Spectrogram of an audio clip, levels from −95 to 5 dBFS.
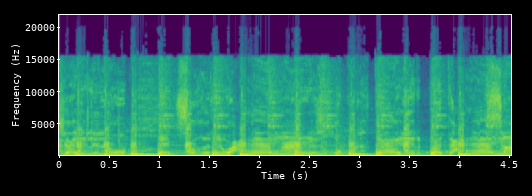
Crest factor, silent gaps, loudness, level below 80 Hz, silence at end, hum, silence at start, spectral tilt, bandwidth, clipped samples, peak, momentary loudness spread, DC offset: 8 dB; none; -8 LUFS; -14 dBFS; 0 s; none; 0 s; -4 dB/octave; 16.5 kHz; 0.4%; 0 dBFS; 3 LU; 0.5%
